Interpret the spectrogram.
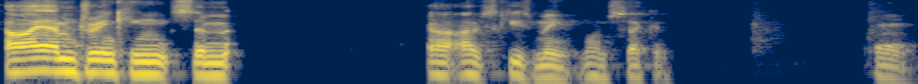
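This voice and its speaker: A man's voice: mid-range voice, lively intonation, unhurried, no room sound. A man chatting as a podcast co-host, with erudite wording that is by turns hesitant and emphatic. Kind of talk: casual podcast chat.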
